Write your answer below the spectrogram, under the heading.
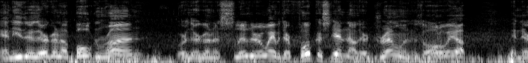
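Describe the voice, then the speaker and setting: Very wide pitch swings from a man at a fairly quick pace, with audible room echo and noticeable background noise. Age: 70s. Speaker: vlogger with ALS. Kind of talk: casual monologue. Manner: halting, many repetitions.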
